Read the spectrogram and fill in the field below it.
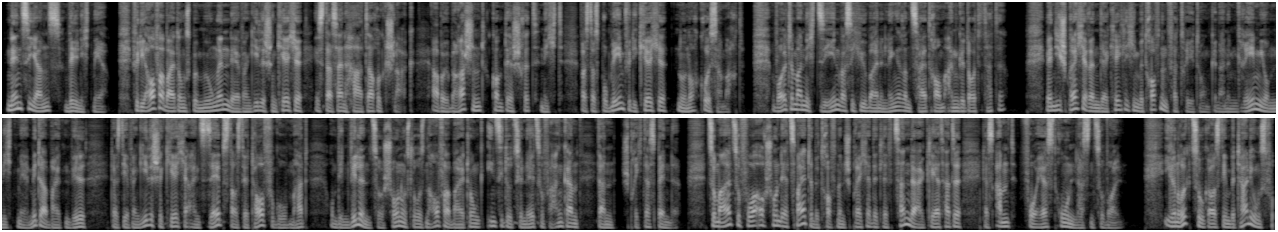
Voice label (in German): kommentar; betroffenensprecherin tritt zurueck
